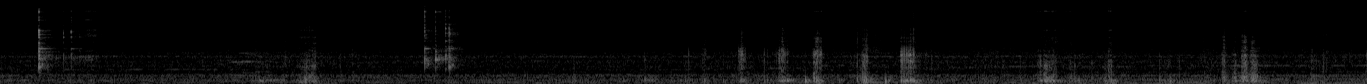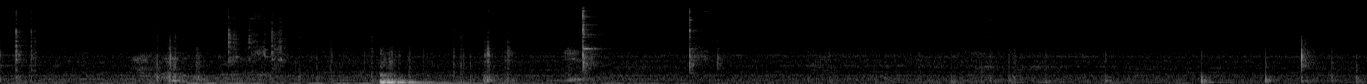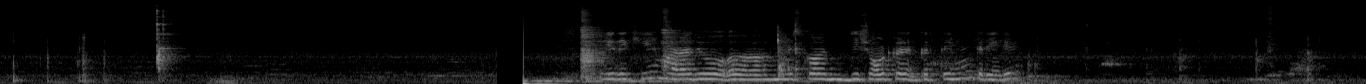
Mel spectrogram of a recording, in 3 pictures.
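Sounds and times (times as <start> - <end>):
loud thump: 17.4 - 18.2.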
